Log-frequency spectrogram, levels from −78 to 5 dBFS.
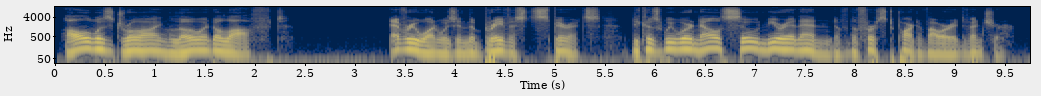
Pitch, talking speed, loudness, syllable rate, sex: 105 Hz, 165 wpm, -17 LUFS, 5.0 syllables/s, male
